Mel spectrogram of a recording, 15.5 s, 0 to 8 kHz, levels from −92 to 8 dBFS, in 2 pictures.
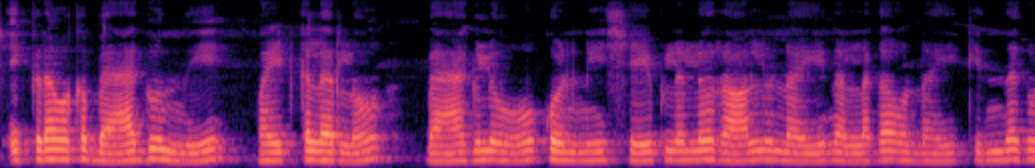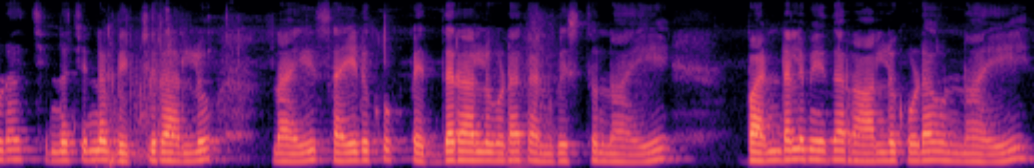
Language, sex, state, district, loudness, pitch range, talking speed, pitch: Telugu, female, Andhra Pradesh, Sri Satya Sai, -21 LUFS, 145-165 Hz, 130 wpm, 155 Hz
